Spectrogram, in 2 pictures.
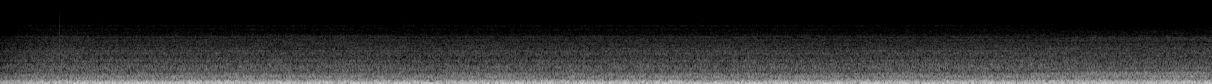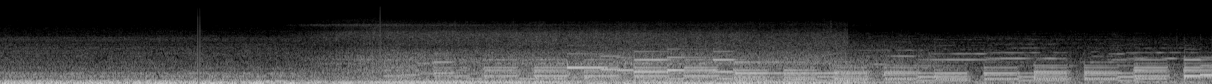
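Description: Steady low rumble of a large truck's engine and road noise heard inside the cab at highway speed. About two-thirds of the way through, music with a clear note-by-note melody comes in, and the rumble drops away near the end.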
